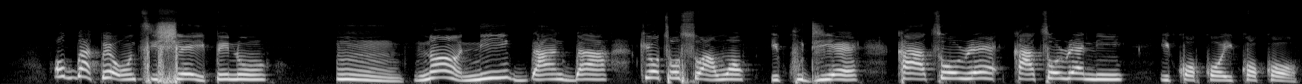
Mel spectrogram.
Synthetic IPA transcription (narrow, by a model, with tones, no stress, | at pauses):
o˦ɡ͡ba˦˨k͡pe˨˦o˨n̩˦ti˧ʃe˧i˨k͡pĩ˧nũ˧˨ | nãː˦˨nĩ˨˦ɡ͡ba˨ŋ̩˦ɡ͡ba˧ki˦o˦to˦sɔ˧a˨w̃ɔ̃˧ | i˨kʰu˨di˨ɛ˧ | ka˦to˦ɾɛ˦ka˦to˦ɾɛ˦nĩ˧ | i˨kɔ˨kɔ˨i˨kɔ˨kɔ˨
